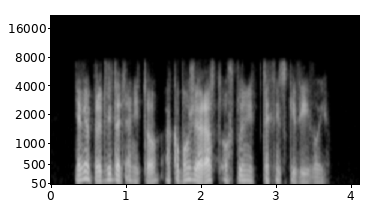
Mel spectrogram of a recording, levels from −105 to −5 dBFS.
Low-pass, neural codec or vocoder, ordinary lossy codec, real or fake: 7.2 kHz; none; Opus, 16 kbps; real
